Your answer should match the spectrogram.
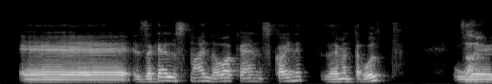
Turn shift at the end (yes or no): no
